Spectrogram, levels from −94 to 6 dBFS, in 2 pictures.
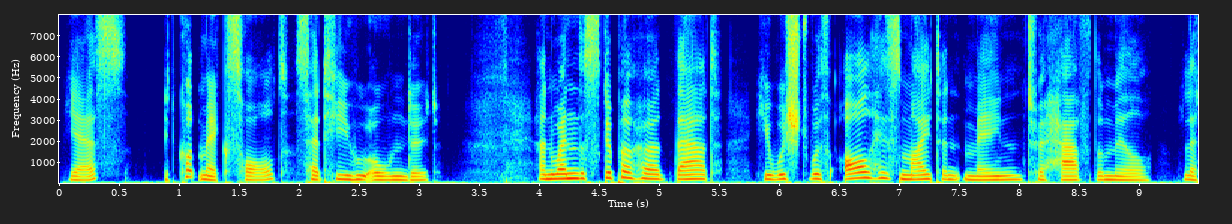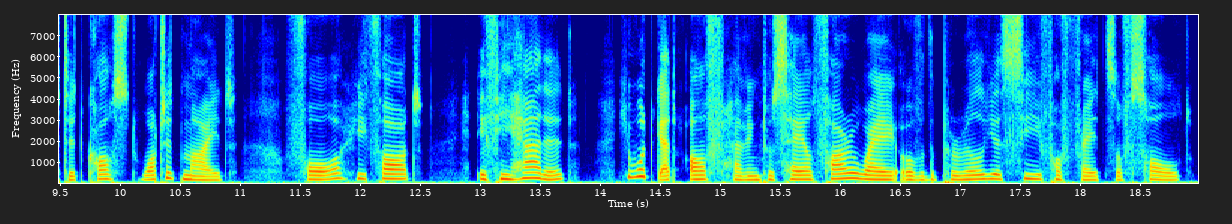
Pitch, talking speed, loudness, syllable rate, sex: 195 Hz, 185 wpm, -19 LUFS, 4.1 syllables/s, female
